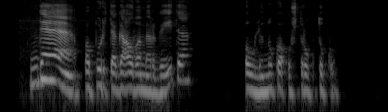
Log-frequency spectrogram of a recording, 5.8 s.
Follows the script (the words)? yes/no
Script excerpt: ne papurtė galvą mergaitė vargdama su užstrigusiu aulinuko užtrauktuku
no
